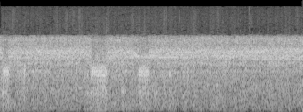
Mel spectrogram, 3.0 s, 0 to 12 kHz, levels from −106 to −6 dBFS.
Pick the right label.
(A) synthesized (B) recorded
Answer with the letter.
B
